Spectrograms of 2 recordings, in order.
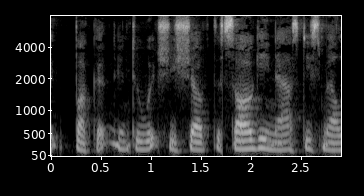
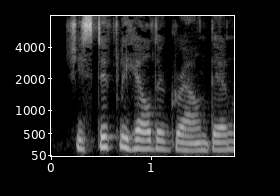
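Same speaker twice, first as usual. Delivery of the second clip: usual speaking voice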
